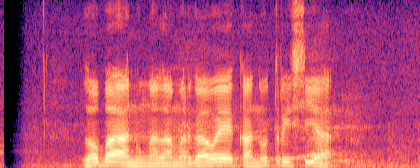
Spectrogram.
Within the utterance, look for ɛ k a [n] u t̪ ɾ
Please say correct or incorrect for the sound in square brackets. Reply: correct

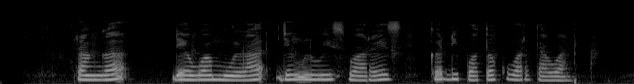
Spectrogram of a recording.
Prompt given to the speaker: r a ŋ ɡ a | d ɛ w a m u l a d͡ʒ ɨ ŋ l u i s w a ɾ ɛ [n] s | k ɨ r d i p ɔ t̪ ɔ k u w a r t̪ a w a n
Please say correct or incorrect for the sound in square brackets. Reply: incorrect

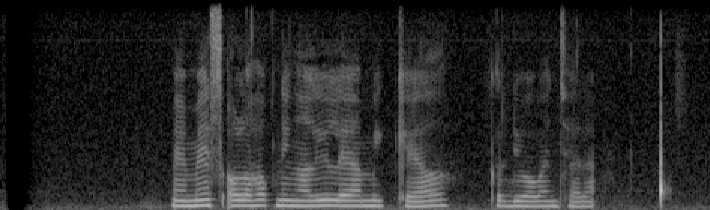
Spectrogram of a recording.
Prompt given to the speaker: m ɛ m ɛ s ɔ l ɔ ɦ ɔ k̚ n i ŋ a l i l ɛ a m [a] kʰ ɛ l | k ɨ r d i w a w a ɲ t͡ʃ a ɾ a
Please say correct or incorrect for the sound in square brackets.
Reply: incorrect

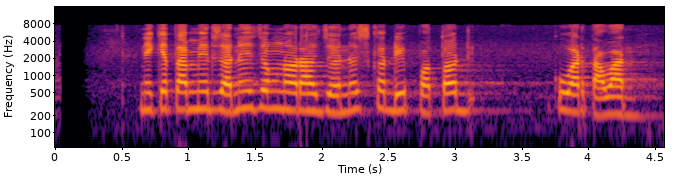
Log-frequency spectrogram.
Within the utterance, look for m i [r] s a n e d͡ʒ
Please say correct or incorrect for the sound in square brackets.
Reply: correct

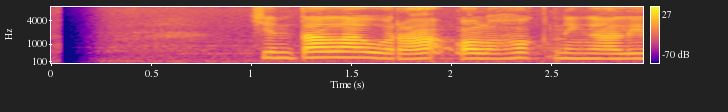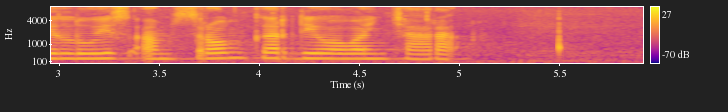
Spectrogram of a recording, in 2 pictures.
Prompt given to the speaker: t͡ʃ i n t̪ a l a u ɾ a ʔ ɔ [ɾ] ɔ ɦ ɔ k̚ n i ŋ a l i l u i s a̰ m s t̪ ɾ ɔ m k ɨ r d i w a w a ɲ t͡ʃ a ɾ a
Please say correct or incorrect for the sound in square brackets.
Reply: incorrect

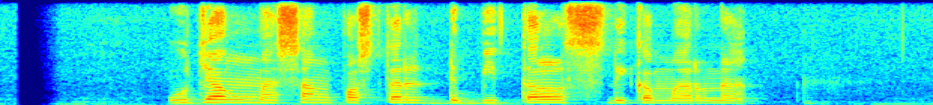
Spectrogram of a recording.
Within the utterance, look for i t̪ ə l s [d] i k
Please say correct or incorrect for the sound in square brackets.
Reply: correct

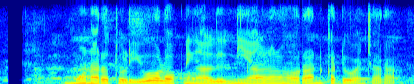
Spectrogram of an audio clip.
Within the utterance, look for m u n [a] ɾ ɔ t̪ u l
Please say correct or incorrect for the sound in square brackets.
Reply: correct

